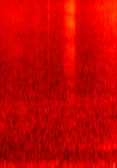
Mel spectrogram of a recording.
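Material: Nothing is struck.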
